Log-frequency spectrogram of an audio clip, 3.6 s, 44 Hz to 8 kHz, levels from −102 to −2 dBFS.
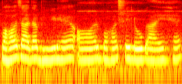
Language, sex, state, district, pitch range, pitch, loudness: Hindi, female, Chhattisgarh, Raipur, 195-215 Hz, 205 Hz, -15 LUFS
